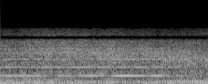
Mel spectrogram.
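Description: A steady low synth drone under a hissing wash of noise, with a held higher tone that fades out near the end: the ambient music bed of a Weather Channel station ID.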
